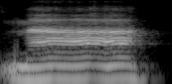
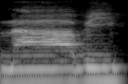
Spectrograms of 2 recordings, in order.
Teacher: Na, hay una especie de, si ustedes se tocan aquí, hay una especie de laringización muy débil, por eso yo digo que es una laringización débil cuando decimos na, no o navi, ¿verdad?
